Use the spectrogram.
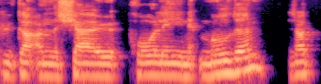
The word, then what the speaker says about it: Pauline Mouldon: uh this week we've got on the show pauline muldon did i pronounce that correctly yeah yeah good good um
